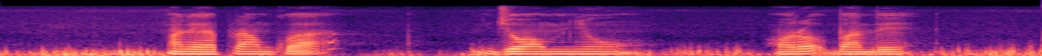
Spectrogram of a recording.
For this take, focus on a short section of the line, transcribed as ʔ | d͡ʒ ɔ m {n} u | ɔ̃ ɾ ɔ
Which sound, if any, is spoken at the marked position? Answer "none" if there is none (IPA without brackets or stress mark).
ɲ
